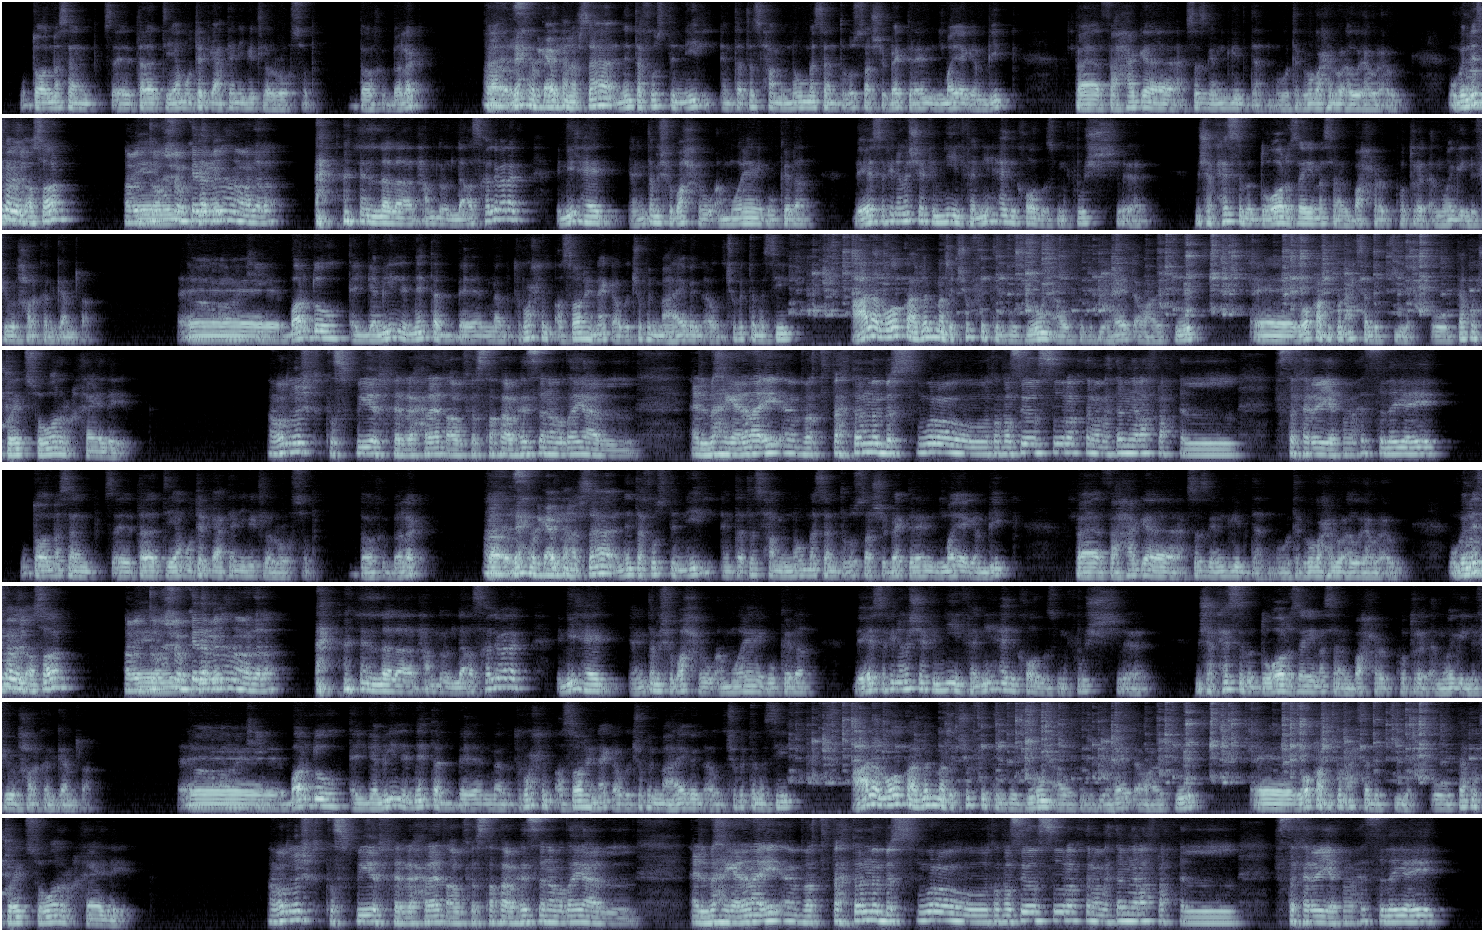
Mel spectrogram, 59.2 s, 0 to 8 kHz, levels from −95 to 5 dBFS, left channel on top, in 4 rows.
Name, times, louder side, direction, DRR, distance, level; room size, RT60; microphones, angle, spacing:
voice 1, 0.2-3.1 3.6-4.2 4.8-10.0 10.7-14.0 14.5-15.5 16.1-17.0 17.9-20.0 20.3-22.9 23.3-26.3 26.7-30.5 31.4-37.5 38.1-41.6 42.1-45.7, equal, 50° left, 0.6 m, -23 dB
voice 2, 4.8-5.6 14.6-15.0 16.0-17.6 31.5-32.3 47.1-50.7 51.3-56.8 57.3-58.7, equal, 5° right, 0.5 m, -23 dB
sound 1, 37.5-44.5, equal, 30° right, 1.0 m, -36 dB
3.5 x 2.0 x 2.8 m
head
